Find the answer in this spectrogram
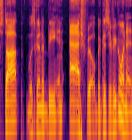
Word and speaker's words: Asheville: First stop was gonna be in Asheville, because if you're going to Nashville, you should stop at a town that rhymes with it before you get there.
